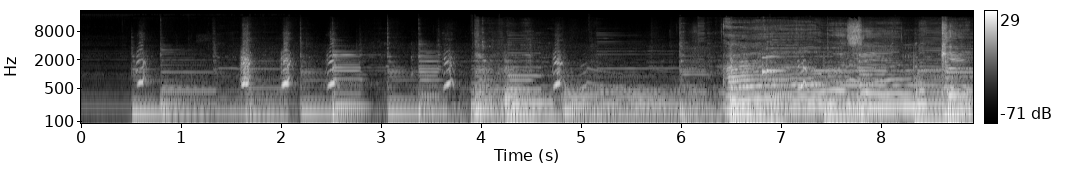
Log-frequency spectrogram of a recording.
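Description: A dog barks and whines in a string of sharp yelps over a slow rock backing, then the full band swells louder near the end while the dog keeps joining in.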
